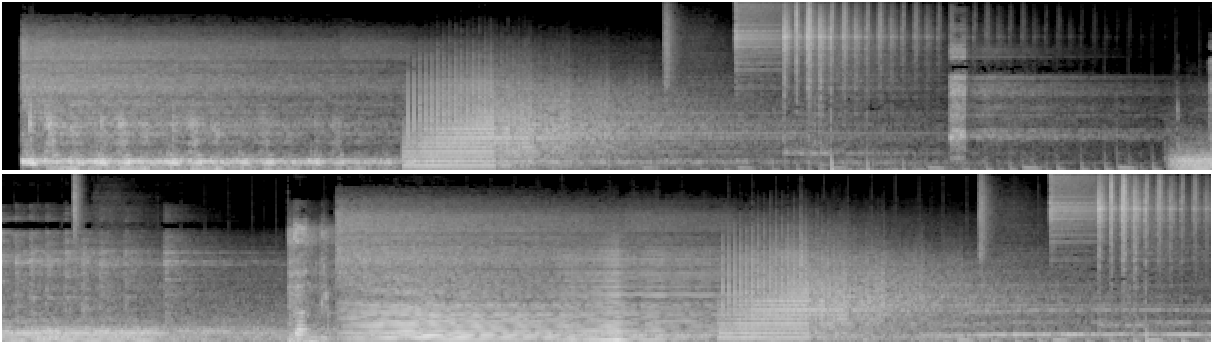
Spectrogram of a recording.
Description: techno live sets, nightmare techno mix; soi cowboy

